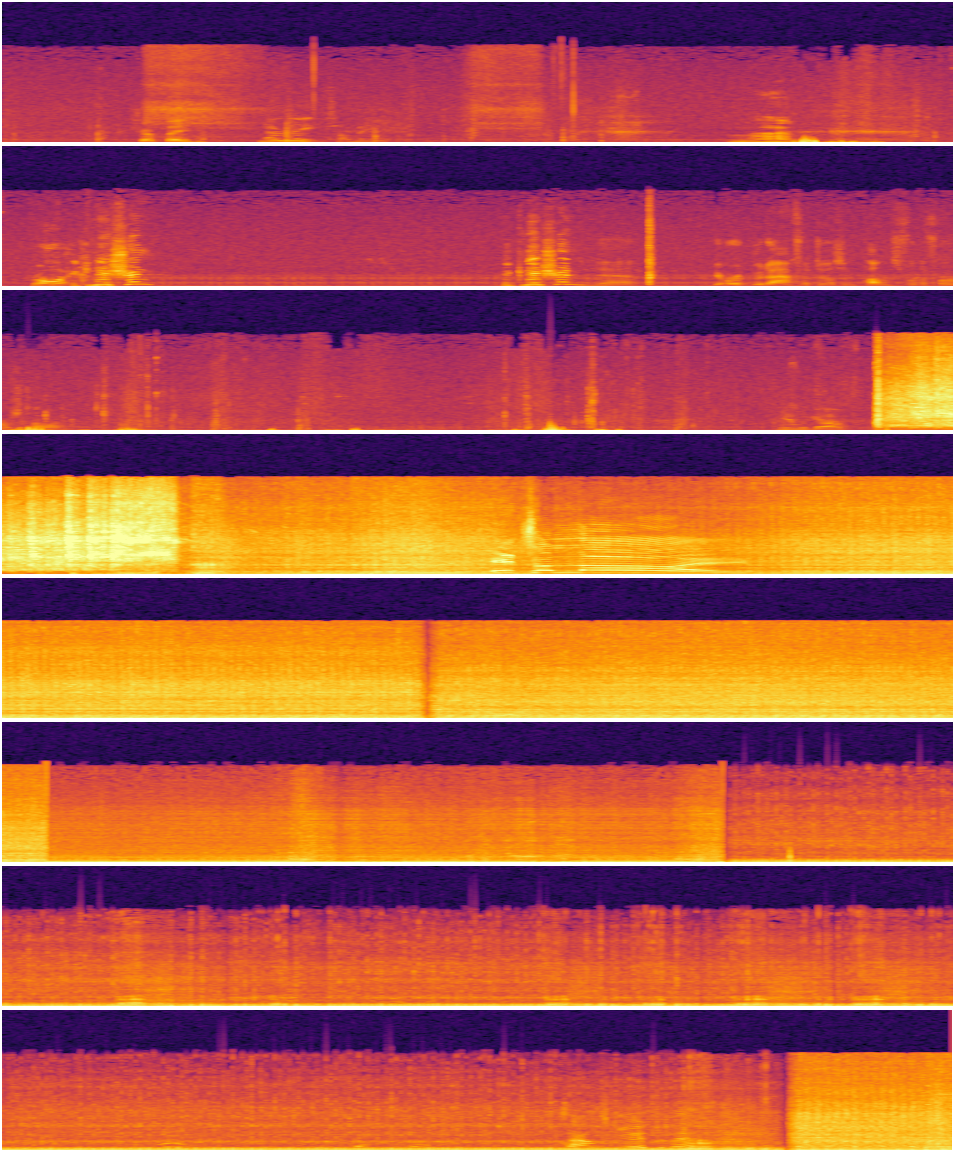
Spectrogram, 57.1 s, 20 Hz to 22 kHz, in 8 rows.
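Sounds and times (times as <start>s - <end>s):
race engine revving and idling: 20.8s - 57.0s.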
